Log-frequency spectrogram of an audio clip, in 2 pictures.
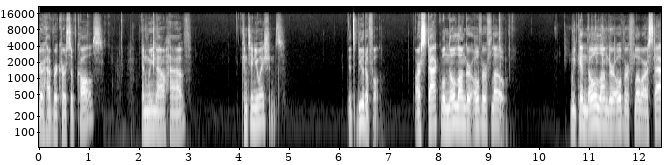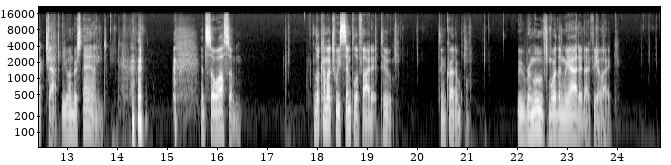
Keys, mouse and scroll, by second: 0.0 click, 0.9 click, 1.2 click, 1.3 click, 1.8 click, 10.1 alt+z, 10.6 ctrl+p, 10.9 ctrl+n, 11.0 ctrl+n, 11.2 ctrl+n, 11.3-12.2 ctrl+n, 12.5 ctrl+n, 12.8 Tab, 13.5-14.4 typing, 19.5 p, 19.9 p, 20.8 p, 21.2 p, 22.5-24.8 typing.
